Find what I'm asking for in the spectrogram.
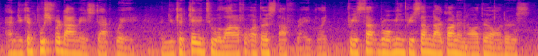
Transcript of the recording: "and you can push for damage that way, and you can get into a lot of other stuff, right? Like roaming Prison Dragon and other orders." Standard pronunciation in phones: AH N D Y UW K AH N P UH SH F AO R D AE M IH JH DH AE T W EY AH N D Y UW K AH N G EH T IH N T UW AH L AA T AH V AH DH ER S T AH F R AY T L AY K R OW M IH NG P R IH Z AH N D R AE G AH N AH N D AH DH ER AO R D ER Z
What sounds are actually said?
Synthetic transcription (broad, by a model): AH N Y UW K AH N P UH SH F AO R D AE M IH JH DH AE T W EY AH N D Y UW K AH N G EH T IH N T UW AH L AA T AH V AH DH ER S T AH F R AY T L AY K R OW M IH NG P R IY S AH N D AA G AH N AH N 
